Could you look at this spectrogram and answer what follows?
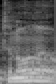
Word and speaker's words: tinola: it ladies and gentlemen this is chicken tinola this could be called chicken tanola or tenolang manok is the filipino pronunciation it's chicken that's been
